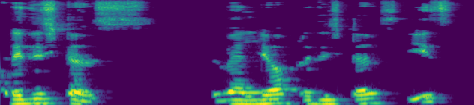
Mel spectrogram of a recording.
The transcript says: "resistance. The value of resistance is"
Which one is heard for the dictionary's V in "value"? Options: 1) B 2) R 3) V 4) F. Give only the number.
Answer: 3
